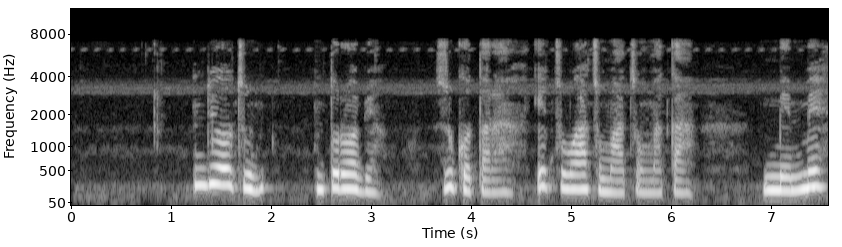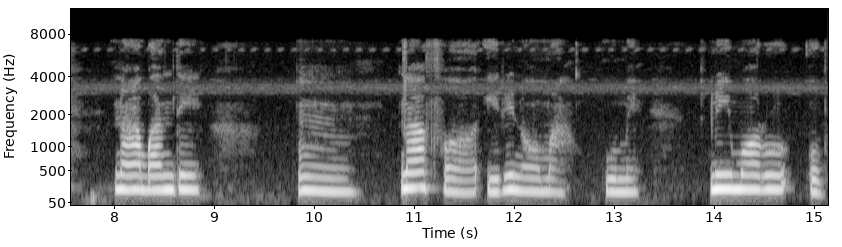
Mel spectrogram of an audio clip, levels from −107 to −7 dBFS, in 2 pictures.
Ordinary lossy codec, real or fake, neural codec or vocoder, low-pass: none; real; none; 7.2 kHz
